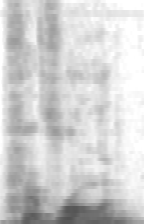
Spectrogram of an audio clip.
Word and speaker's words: Hebron: In Hebron, or how you might pronounce it, Hebron, Hebron, but it's really Hebron.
